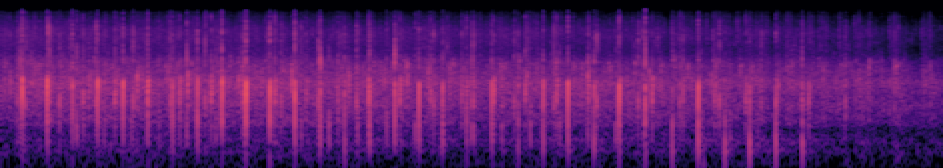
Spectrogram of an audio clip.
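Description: Sustained applause from a graduation audience, dense rapid clapping from many hands continuing steadily and gradually easing toward the end, with no talking over it.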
